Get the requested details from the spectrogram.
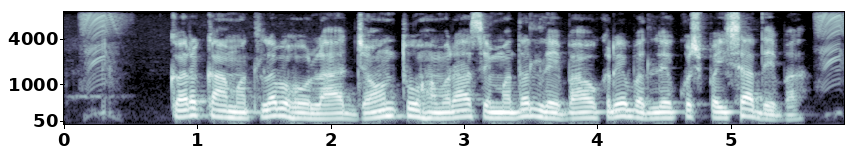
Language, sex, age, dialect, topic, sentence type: Bhojpuri, male, 25-30, Western, banking, statement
